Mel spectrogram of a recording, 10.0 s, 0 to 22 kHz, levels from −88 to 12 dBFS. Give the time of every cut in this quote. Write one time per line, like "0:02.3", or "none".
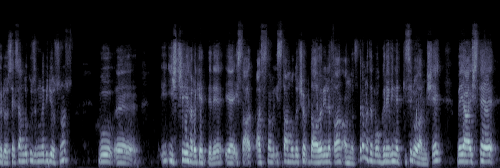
none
